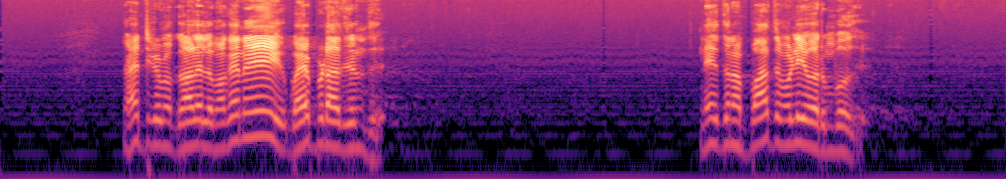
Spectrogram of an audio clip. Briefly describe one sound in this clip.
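An elderly man speaks with feeling into a microphone over a loudspeaker system, in short bursts with pauses.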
